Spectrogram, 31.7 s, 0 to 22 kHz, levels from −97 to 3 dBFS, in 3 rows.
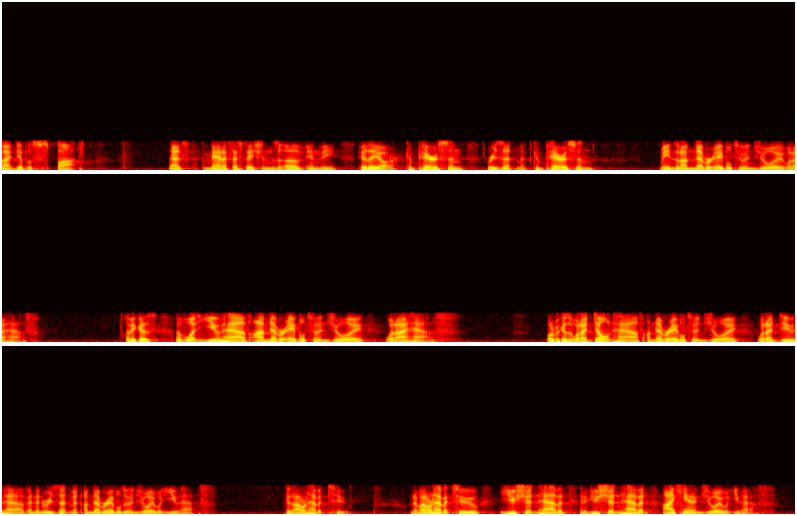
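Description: No faults found in this speech clip; it is band-limited to about 3.8 kHz, as expected from the AMR-NB mobile codec running at 12.2 kbps.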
